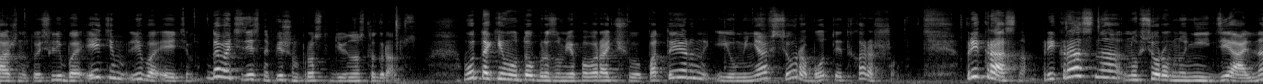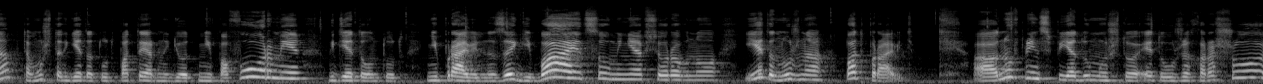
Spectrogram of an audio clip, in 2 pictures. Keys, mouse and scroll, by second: 1.9-5.0 drag, 6.2-7.7 drag, 8.3 scroll down 1, 8.8-11.6 middle drag, 11.6 click, 13.5 click, 15.5 shift+middle click, 16.2 click, 17.4 shift+middle click, 17.9-19.0 drag, 22.4-22.7 scroll down 2, 22.7 shift+middle click, 23.0 click, 23.7-24.0 scroll up 4, 24.0 shift+middle click, 24.9 click.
